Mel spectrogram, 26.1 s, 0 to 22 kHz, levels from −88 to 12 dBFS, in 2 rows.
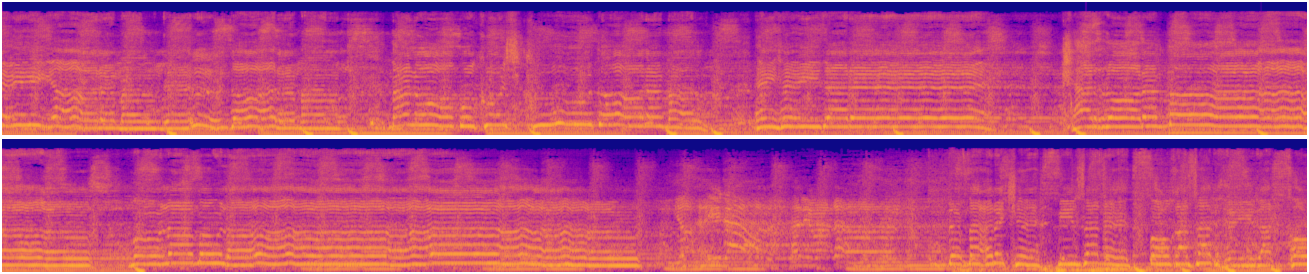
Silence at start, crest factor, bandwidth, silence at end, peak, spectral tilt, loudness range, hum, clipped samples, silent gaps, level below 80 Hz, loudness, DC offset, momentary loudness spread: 0 s; 10 dB; 16.5 kHz; 0 s; 0 dBFS; -4.5 dB/octave; 2 LU; none; under 0.1%; none; -20 dBFS; -10 LUFS; under 0.1%; 4 LU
